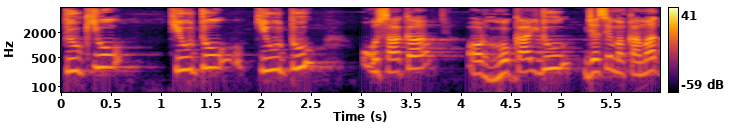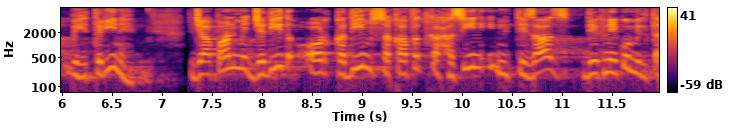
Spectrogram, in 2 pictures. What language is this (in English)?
Urdu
